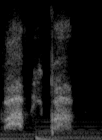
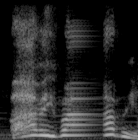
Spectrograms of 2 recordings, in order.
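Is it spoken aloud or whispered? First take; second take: whispered; aloud. First: It is whispered in a child's voice. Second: It is spoken aloud in a child's voice.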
